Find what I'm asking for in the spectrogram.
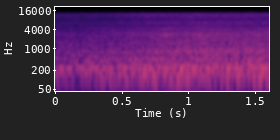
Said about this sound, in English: I'm capturing again the state engaged in patrolling conduct. That's the helicopter.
